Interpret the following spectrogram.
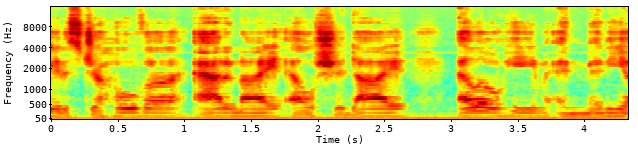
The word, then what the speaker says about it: Jehovah: is pronounced as yahweh or yahawah yhvh is pronounced as jehovah or jehovah depending on the person speaking or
